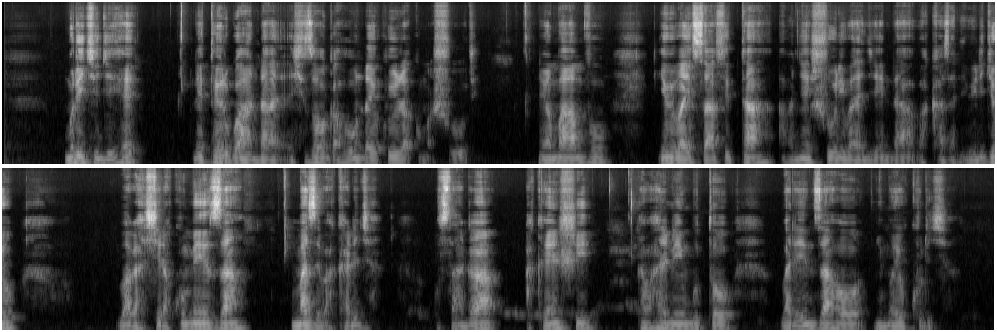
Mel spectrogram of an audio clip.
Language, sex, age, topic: Kinyarwanda, female, 25-35, education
